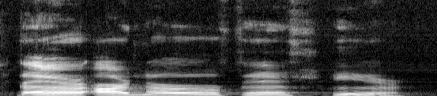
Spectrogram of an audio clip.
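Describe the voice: A booming put-on character voice from a man, with fairly even intonation. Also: fairly high pitch for a man.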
